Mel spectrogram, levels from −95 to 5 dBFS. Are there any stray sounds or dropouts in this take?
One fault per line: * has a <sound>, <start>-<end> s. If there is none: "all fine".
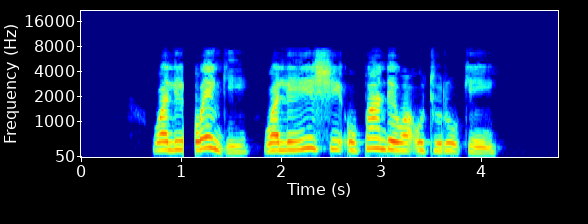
* has a dropout, 1.0-1.1 s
